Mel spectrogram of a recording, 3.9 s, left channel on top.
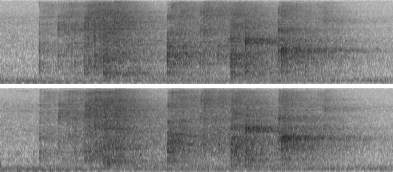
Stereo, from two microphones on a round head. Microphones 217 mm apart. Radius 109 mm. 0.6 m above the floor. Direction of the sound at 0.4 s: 45° left (ahead or behind).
